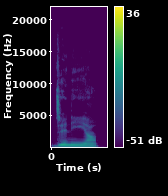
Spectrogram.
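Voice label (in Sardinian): "genia", Sardinian, female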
